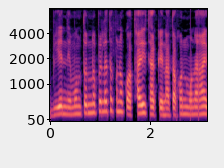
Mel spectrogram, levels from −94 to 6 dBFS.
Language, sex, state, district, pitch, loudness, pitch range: Bengali, female, West Bengal, Kolkata, 200 Hz, -19 LUFS, 190-225 Hz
